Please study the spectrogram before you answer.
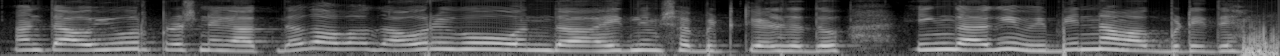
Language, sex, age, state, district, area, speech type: Kannada, female, 18-30, Karnataka, Chitradurga, rural, spontaneous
